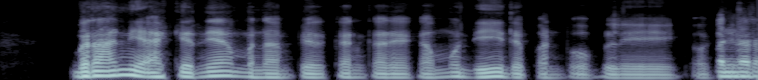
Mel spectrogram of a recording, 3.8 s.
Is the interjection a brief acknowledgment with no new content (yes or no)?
no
